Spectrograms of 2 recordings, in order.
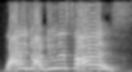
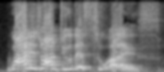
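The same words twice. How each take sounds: First: Much higher and louder, a wailing protest; anguished outcry. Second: Louder and slow, stretching every word; a dragged-out despairing plea; drawn-out outcry. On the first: Fan crying out to the writers, high loud wail. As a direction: throw it at the writers like a betrayed fan. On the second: Fan pleading with the writers, slow loud lament. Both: Real, not acted.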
